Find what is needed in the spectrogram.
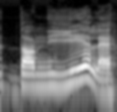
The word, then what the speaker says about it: Daniele: Sen ritad av, varför jag stakar mig på ett så enkelt namn som Daniel, eller Daniele, eftersom att det är D-A-N-I-E-L-E.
